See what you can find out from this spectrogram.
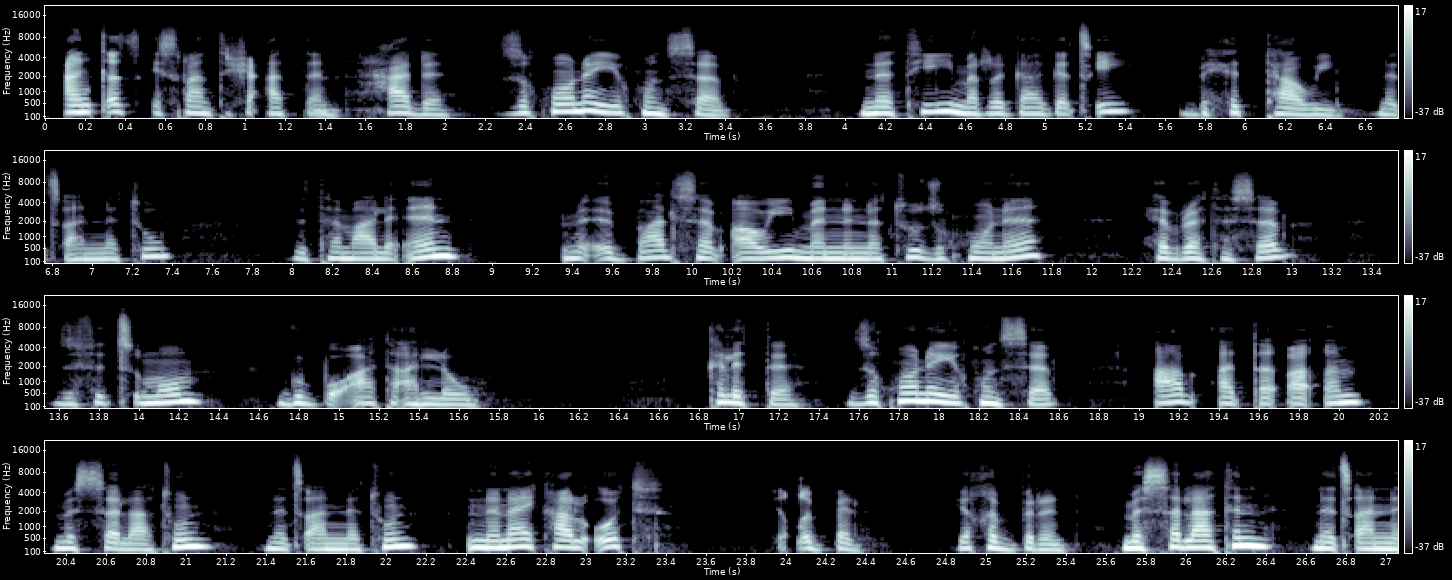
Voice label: Tigrinya

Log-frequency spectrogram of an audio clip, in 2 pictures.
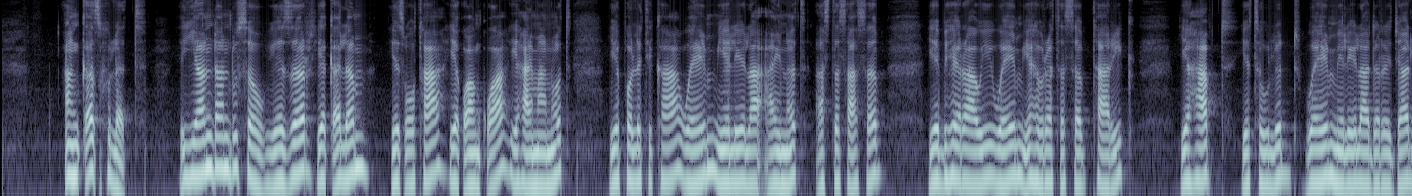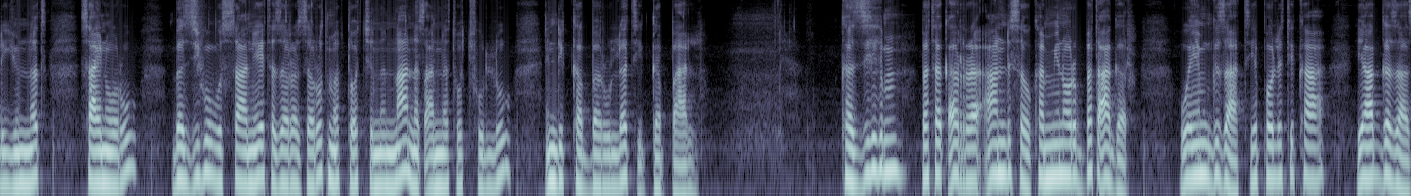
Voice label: Amharic

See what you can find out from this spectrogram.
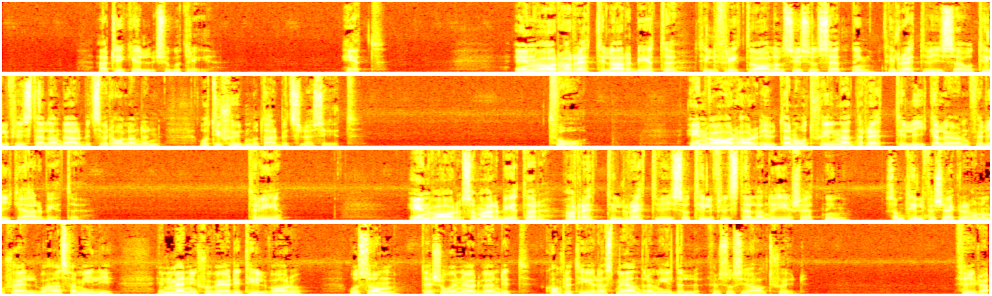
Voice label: Swedish

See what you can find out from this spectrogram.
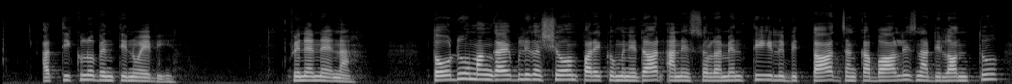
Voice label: Chamorro

